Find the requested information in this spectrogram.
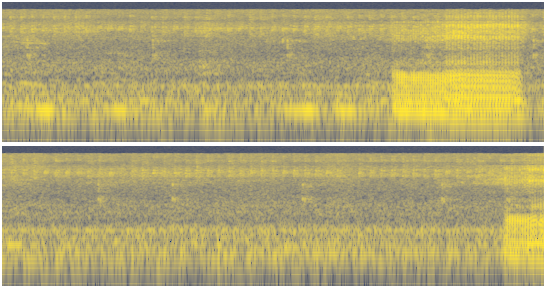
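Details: Sleeping pug puppy snores softly in a low, regular rhythm of short breathy pulses roughly every half second. A louder, tonal, buzzing burst interrupts in the middle and another comes at the end.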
